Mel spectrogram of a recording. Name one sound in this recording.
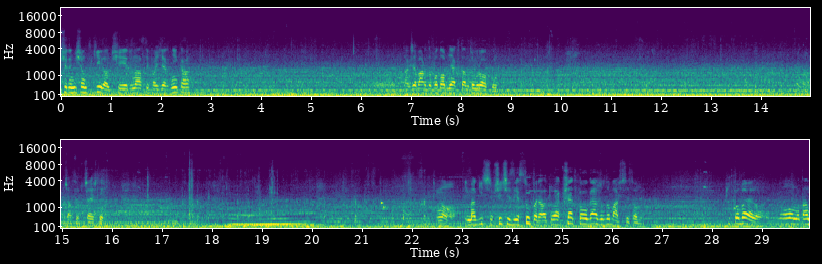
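A young man talks close by, over the engine.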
